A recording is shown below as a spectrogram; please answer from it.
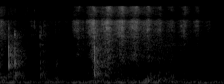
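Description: Desiccated coconut pouring from a plastic bag into a plastic bowl, a soft rustle of falling flakes and crinkling bag that starts under a second in.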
